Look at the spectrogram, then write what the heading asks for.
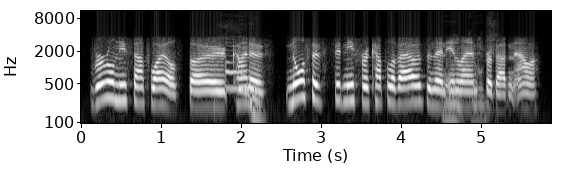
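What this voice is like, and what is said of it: Australian accent. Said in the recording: “I love that New Zealand accent... I love her accent as well... this is the Australian accent.”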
